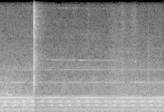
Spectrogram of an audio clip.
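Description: Steady drone of power-station machinery with several constant humming tones, and one sharp click about half a second in as band pliers close a metal leg band on a falcon chick.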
